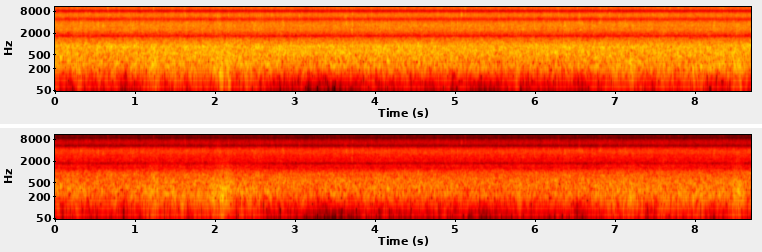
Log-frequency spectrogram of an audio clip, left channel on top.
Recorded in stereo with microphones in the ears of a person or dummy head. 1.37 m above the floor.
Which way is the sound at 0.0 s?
50° left (ahead or behind).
